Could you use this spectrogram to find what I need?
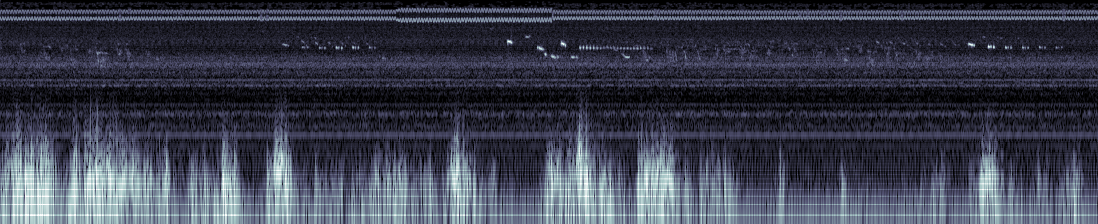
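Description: Wind gusts roar across open ground.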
